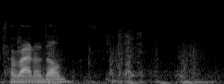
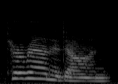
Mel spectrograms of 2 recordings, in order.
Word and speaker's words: Pteranodon: I didn't want to butcher the word because it's PT, not Pteranodon. I like how it shows how it's pronounced, even though it clear like the way it's pronounced is spelled very different.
